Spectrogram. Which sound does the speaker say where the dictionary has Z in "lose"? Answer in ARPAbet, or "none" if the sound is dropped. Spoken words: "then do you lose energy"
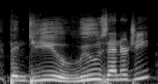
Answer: Z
